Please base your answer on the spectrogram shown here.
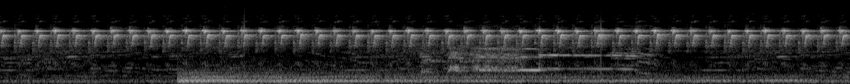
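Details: Bar-winged prinia song used to lure prinias in forest: quick, even series of piercing chirps running nonstop, with a low hum joining after two seconds and faint lower whistles midway.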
